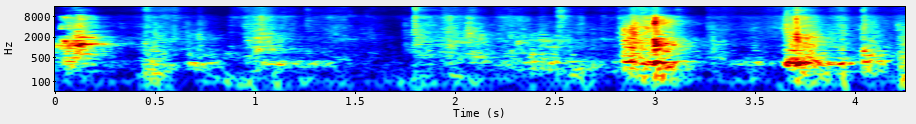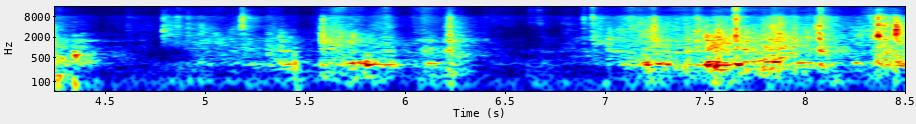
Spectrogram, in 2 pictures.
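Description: A Labrador dosed with apomorphine to make it vomit, head down over its vomit on newspaper, making irregular wet mouth and throat noises in short uneven bursts.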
